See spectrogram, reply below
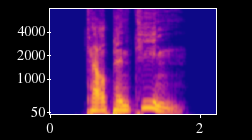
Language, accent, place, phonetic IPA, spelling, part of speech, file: German, Germany, Berlin, [tɛʁpɛnˈtiːn], Terpentin, noun, De-Terpentin.ogg
- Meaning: turpentine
